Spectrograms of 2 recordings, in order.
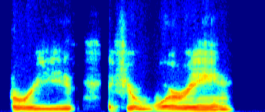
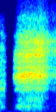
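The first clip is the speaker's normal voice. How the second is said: soft drawn-out shh; shushing; 8 dB quieter than usual. Shown as a demonstration. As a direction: breathe out a quiet shh. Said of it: "you can go".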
